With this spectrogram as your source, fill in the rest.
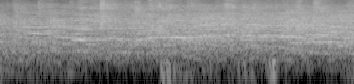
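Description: Crowd in the stands at a North Greenville vs. Southern Wesleyan women's volleyball match, a steady murmur of cheering and shouting with a couple of ball thuds, under a commentator's voice.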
